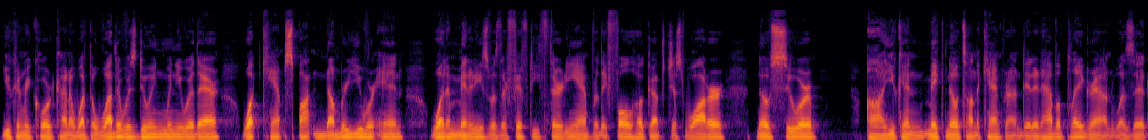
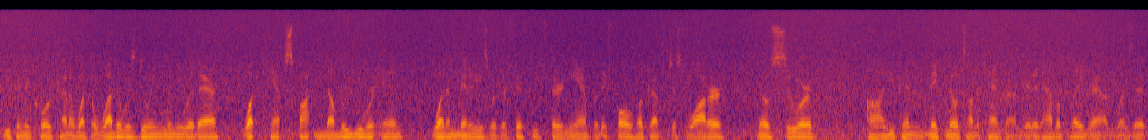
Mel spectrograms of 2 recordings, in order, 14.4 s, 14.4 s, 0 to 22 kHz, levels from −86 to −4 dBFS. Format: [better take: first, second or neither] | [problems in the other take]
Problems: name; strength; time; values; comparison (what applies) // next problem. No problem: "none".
first | hiss; loud; throughout; 4 dB below the speech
